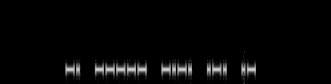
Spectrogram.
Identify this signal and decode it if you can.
Morse code, heard as a keyed tone, about 46 wpm, spaced as for 33 wpm, 700 Hz. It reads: N0CRA
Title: USA Call Signs - 2x Character Spacing - 45wpm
